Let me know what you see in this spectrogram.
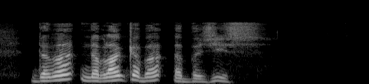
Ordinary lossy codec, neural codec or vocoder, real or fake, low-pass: AAC, 64 kbps; none; real; 7.2 kHz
